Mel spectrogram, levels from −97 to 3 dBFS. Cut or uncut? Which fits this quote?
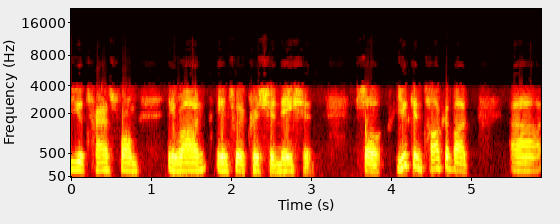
cut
